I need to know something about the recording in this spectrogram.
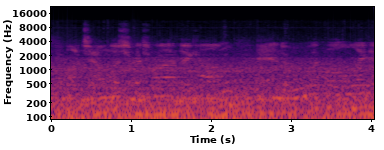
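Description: Engine and road noise of the harness-racing start car heard from inside its cabin: a steady, heavy low rumble, with indistinct voices over it.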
